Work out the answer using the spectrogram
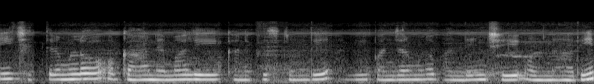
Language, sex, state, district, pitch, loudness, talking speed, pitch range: Telugu, female, Andhra Pradesh, Guntur, 220 Hz, -17 LUFS, 100 wpm, 210-235 Hz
